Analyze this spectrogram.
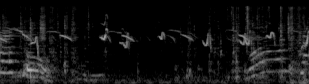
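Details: Newly hatched grey francolin chicks calling for their mother: sparse high peeps with a quieter gap in the middle, then a louder cluster of chirps at the end.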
